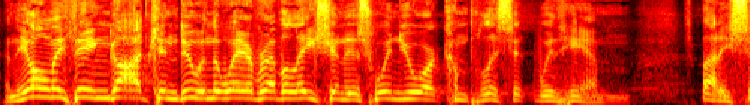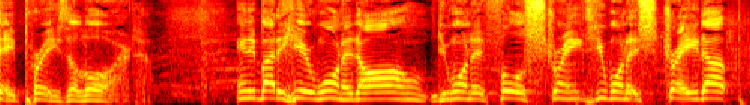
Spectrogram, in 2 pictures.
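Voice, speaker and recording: High-pitched, gravelly Southern-style revival preacher man. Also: brisk, hardly any pauses. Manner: swings between conversational asides and shouted, half-sung proclamation. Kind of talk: fervent revival-style sermon with call-and-response.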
